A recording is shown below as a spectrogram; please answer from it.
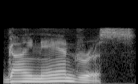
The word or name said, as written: gynandrous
